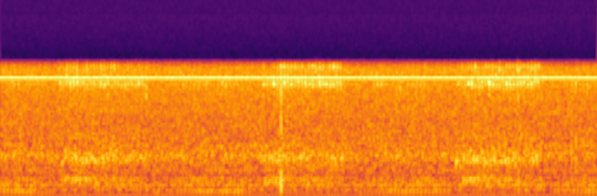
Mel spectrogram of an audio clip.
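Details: Finnegan, a pet cat, purring while snuggled on his blanket beside his person on the couch during morning coffee; a steady low rumbling purr with faint room hiss and one small click near the middle.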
